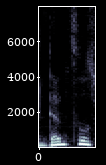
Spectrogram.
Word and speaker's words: Densle: Densle's pronounced Densle, so just like a Densle or Densle. Like Denzel Washington, but with a S instead of a Z.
